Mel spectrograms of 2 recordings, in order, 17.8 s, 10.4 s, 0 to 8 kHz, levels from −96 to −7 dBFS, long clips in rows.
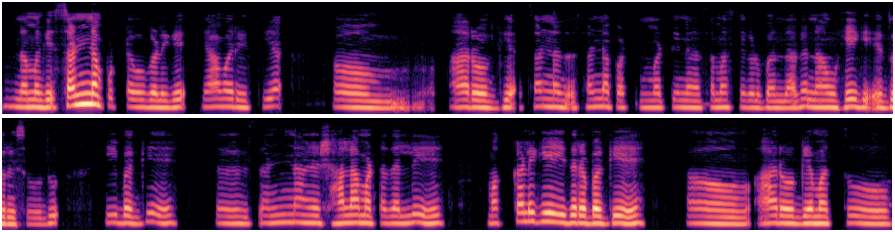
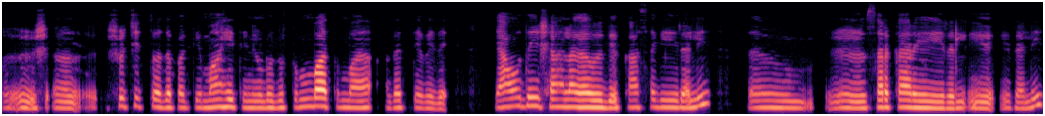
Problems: none marked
